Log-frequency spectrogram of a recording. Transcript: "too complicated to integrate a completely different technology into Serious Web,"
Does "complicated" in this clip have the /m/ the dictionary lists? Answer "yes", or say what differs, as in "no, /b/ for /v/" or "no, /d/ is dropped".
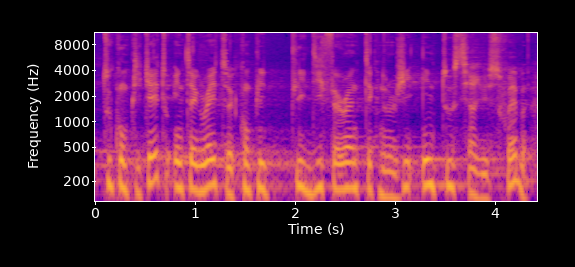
no, /m/ is dropped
